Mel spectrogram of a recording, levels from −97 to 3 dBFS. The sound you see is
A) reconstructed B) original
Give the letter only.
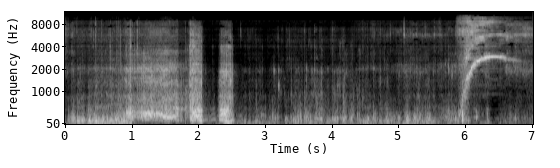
A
